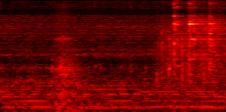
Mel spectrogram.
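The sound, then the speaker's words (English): Steady hiss of steamy shower water pouring into a small porcelain tub, continuous, with a few light clinks and knocks near the start and end. No voices. “stepping into the steamy water, joining Anna in the small porcelain tub”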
